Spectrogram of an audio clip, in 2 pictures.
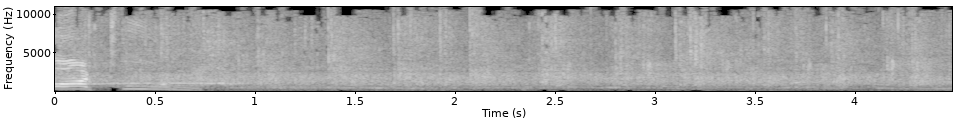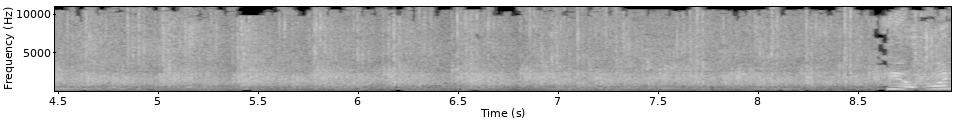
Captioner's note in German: Lebhafter Beifall SPD - Vereinzelter Beifall AfD und Freie Demokraten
